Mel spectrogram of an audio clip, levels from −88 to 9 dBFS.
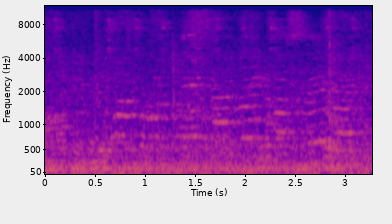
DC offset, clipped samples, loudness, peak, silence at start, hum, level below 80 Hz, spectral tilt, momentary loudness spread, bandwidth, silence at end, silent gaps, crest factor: under 0.1%; under 0.1%; -39 LUFS; -24 dBFS; 0 s; none; -48 dBFS; -5.5 dB/octave; 2 LU; 11.5 kHz; 0 s; none; 14 dB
